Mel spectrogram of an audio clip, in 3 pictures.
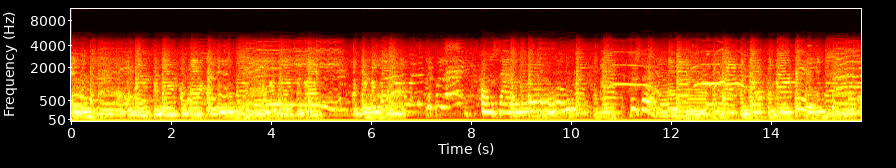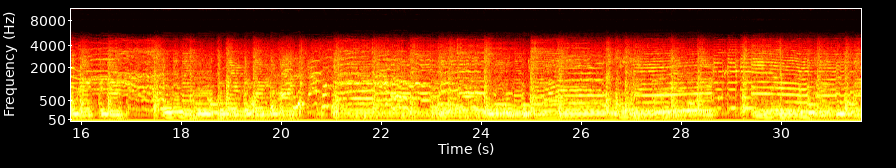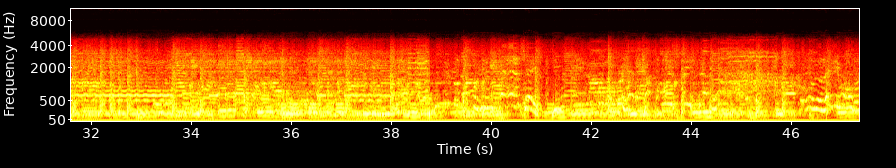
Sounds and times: Music: 0.0s - 47.3s
Speech: 11.2s - 11.8s, 46.2s - 47.3s.

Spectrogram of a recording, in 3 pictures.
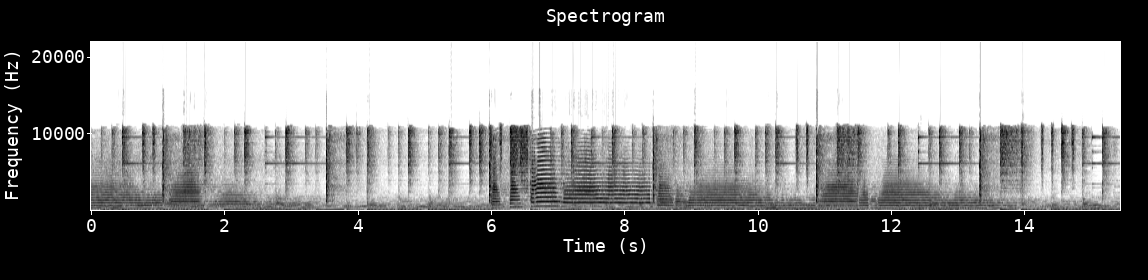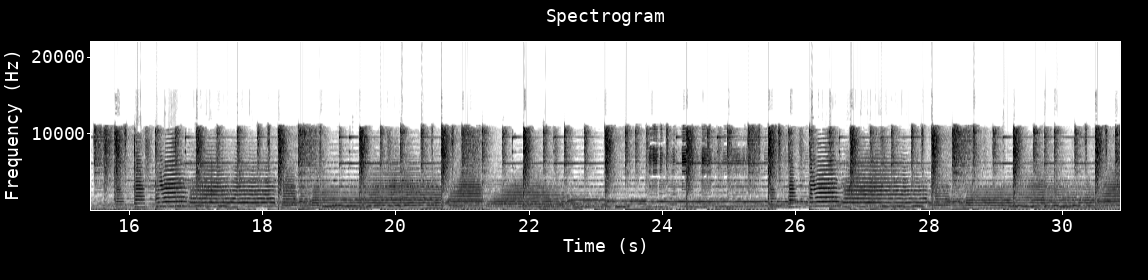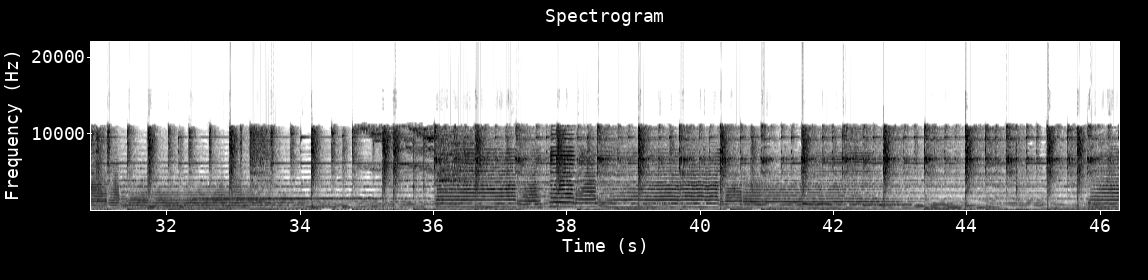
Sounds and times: Music: 0.0s - 46.2s.

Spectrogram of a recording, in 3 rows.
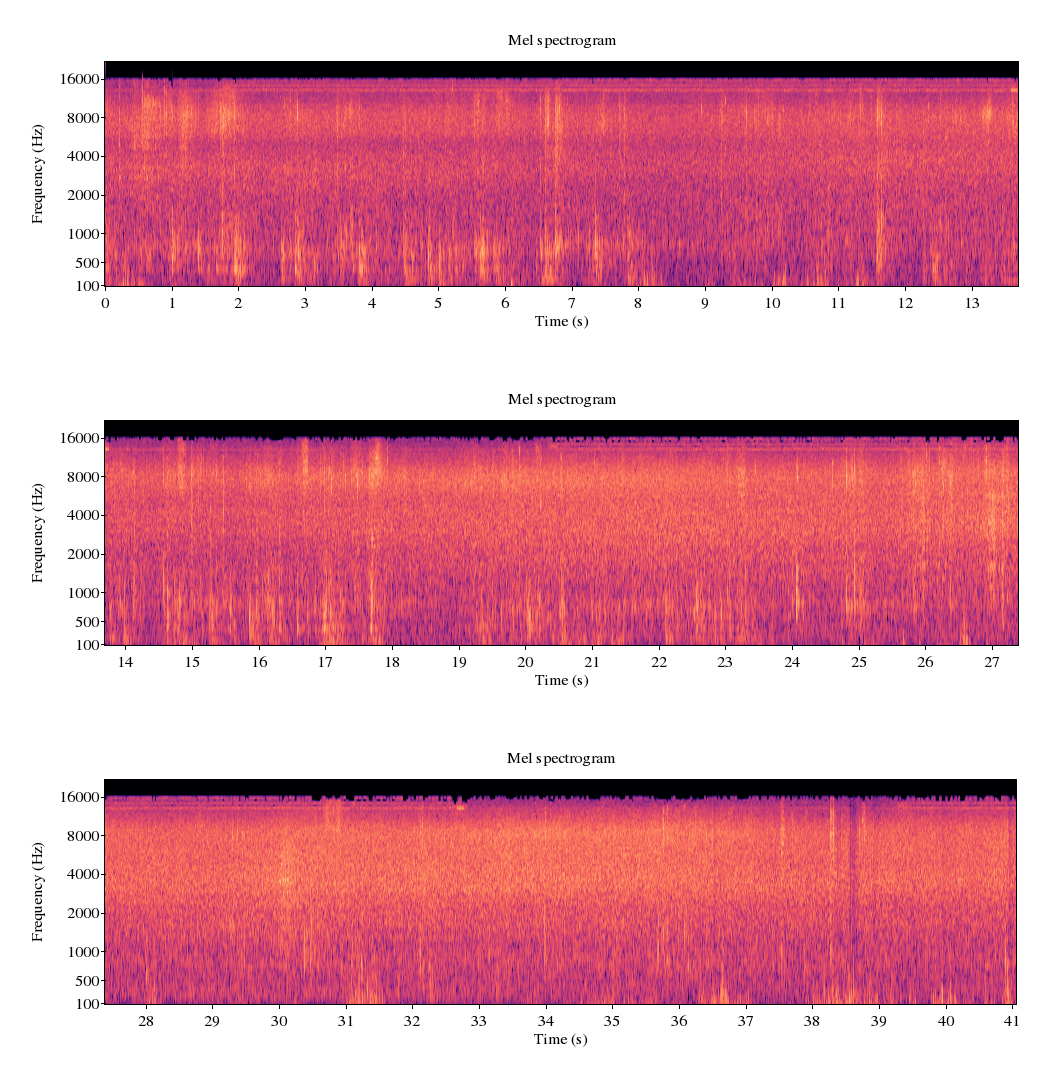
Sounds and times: Clip-clop: 0.0s - 41.0s.

